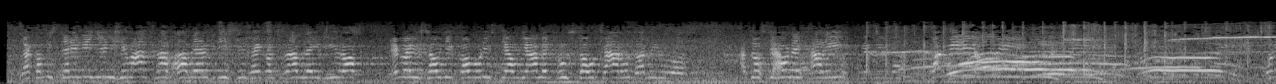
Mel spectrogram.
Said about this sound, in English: An angry crowd demonstrating last year over Mr. Gross's appointment of Pavel Pšibil as head of the office of the government.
